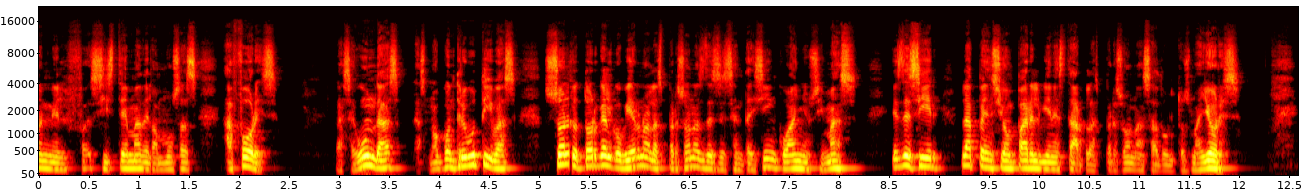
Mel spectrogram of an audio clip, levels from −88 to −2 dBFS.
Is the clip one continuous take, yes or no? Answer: no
